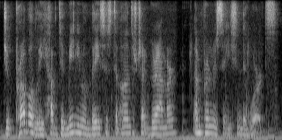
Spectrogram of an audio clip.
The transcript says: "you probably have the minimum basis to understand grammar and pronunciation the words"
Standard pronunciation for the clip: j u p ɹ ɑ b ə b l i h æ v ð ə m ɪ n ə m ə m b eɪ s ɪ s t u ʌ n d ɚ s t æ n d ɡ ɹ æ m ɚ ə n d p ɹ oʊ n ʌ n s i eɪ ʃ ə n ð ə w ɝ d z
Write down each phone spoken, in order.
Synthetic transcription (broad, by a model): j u p ɹ ɑ b ə b l i h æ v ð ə m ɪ n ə m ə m b eɪ s ɪ s t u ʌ n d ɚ t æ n ɡ ɹ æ m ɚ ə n p ɹ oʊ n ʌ n s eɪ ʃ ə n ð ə w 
